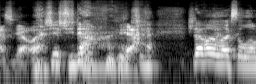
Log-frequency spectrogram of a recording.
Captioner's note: both laughing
